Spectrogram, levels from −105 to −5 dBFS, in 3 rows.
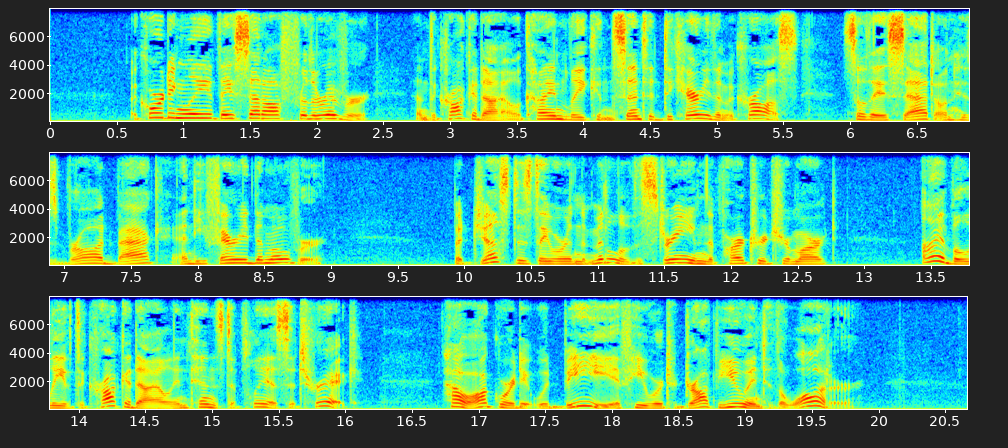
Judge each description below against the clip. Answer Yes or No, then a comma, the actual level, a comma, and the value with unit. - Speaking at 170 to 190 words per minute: Yes, average, 185 wpm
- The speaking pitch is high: Yes, high, 220 Hz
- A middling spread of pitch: No, wide, 6.4 semitones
